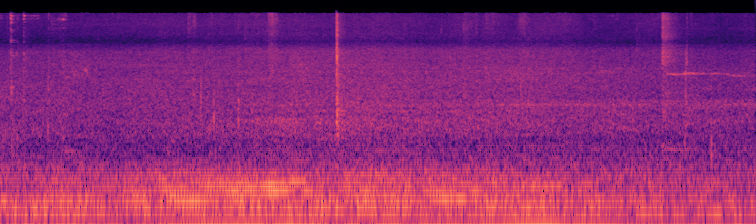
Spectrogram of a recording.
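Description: Low motor rumble that swells about a second and a half in and eases off near the end, with a couple of faint clicks.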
